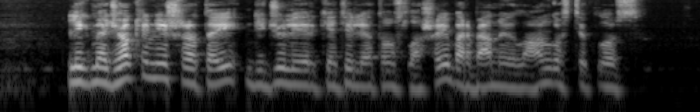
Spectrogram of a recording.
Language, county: Lithuanian, Vilnius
